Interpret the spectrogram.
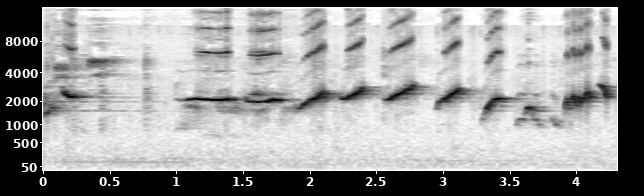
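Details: White-rumped shama mating lure: a run of loud, rising whistled notes repeated about every third of a second, after a softer opening warble.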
